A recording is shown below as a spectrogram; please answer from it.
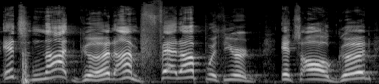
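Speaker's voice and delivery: landowner's loud, slow, stern retort. Retold or imitated. Landowner scolding his servant, loud and stern. Angry landowner voiced in story.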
